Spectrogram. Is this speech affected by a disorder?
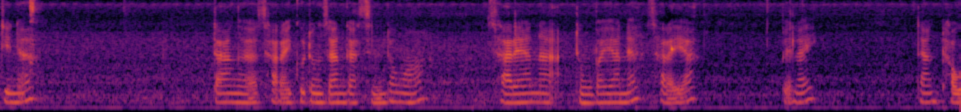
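No.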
